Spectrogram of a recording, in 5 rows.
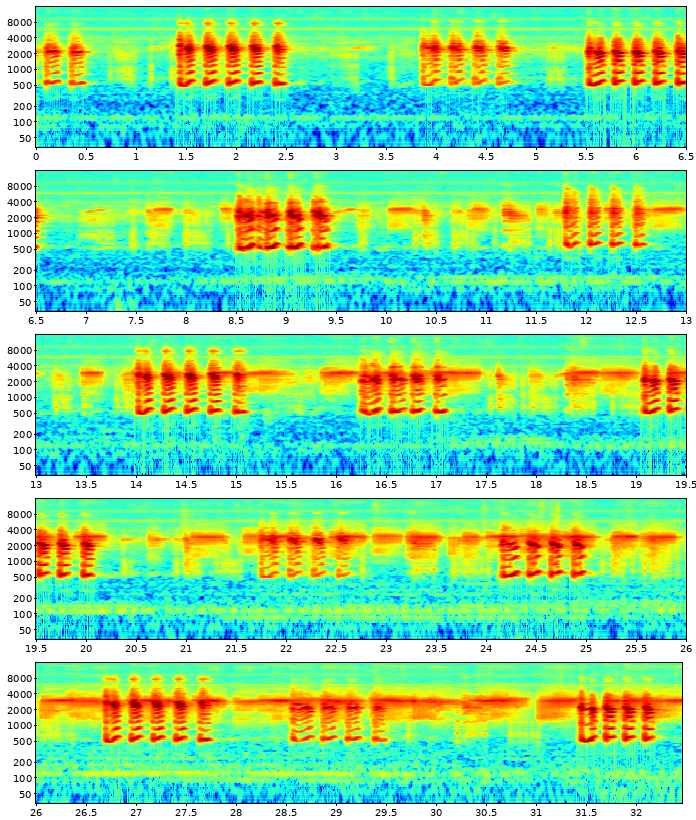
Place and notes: Green House Hostel, Puli Township - Frogs chirping
Frogs chirping
Zoom H2n MS+XY
9 June 2015, ~22:00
